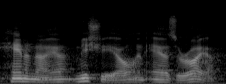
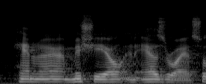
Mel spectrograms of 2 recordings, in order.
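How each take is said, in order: No difference in how they are said.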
